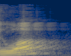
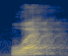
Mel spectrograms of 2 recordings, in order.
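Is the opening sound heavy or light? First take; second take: heavy; light. First: The opening sound is heavy and full. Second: The opening sound is light and thin. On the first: The speaker calls it wrong. "Don't say wa" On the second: The speaker calls it right. "Start with و مستفلة"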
